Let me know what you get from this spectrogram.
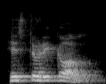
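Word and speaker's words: historical: আসলে হিস্টোরিয়ান আর হিস্ট্রিয়ান মানে ইতিহাসবিদ আরেকটা হচ্ছে হিস্টরিকাল তাইলে হিস্টরিকাল যখন তখন টরিকল আসবে ও উচ্চারণটা হবে আর যখন হিস্ট্রিয়ান মানে এটা হলো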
